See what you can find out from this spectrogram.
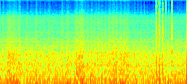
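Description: A car engine laboring under load: a steady, heavy low rumble growing slightly louder toward the end, with a few brief clicks near the finish and no one speaking.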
